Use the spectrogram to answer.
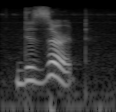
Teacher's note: Where is the stress? On the second syllable, dessert.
